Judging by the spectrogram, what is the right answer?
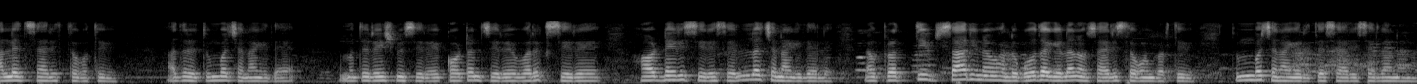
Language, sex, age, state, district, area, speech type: Kannada, female, 45-60, Karnataka, Bangalore Urban, urban, spontaneous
